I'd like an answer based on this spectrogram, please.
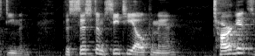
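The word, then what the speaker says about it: daemon: In our next session, we're going to go over boot sequence, the systemd Damon or demon, sorry, the systemd demon, that's pronounced as demon, the system ctl command,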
